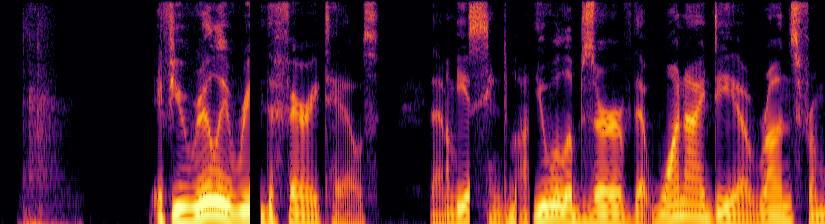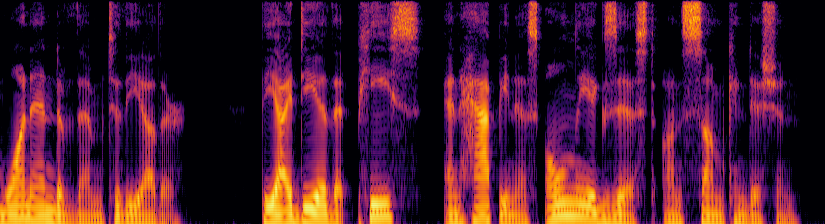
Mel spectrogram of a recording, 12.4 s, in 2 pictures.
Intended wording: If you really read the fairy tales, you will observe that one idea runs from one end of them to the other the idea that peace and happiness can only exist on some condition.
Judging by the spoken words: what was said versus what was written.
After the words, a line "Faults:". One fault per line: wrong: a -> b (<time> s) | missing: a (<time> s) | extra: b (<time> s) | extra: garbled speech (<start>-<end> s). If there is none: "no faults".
If you really read the fairy tales, [garbled] you will observe that one idea runs from one end of them to the other the idea that peace and happiness only exist on some condition.
Faults:
extra: garbled speech (3.2-4.0 s)
missing: can (10.2 s)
